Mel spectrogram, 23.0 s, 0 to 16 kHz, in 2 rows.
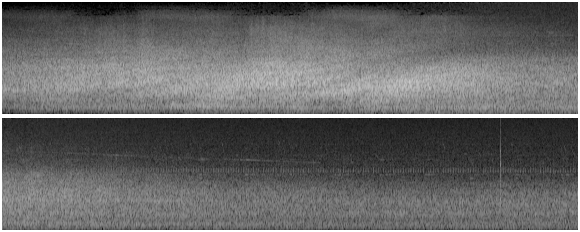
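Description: Metrolink train with an EMD F59PH diesel locomotive rolling past and away on the tracks: a rushing wheel-and-engine noise that is loudest about five to eight seconds in, then fades steadily as the train recedes. A single sharp click near the end.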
